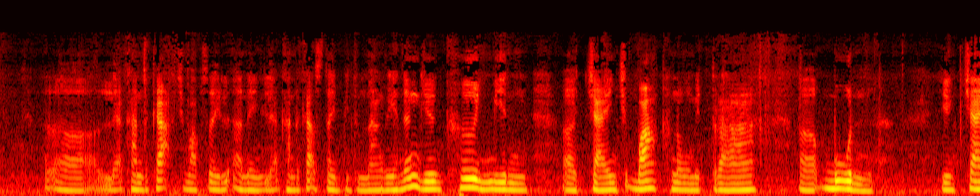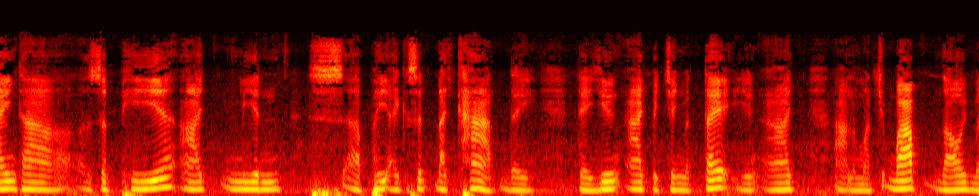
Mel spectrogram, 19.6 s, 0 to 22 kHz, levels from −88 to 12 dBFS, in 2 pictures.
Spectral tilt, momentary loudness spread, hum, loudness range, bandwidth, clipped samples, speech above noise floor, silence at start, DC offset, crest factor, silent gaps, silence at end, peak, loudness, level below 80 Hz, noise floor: -6 dB/octave; 12 LU; none; 3 LU; 10 kHz; under 0.1%; 21 dB; 0 s; under 0.1%; 20 dB; none; 0 s; -2 dBFS; -24 LUFS; -34 dBFS; -44 dBFS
